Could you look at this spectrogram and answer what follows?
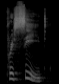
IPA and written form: prɪˈsiːd (precede)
